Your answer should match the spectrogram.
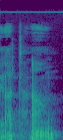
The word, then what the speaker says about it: anattam: If an M, as in anattam, the second to last Pali word, if it comes at the end, it's pronounced very nasally, almost like an NG. So it's atanang, atanang, pariharantu.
